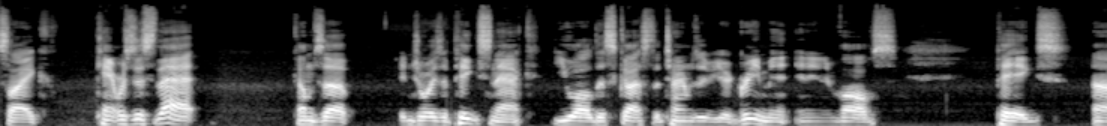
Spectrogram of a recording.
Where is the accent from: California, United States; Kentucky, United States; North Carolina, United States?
Kentucky, United States; We're from Kentucky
